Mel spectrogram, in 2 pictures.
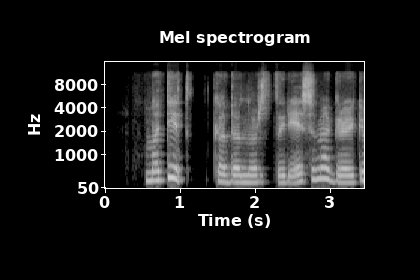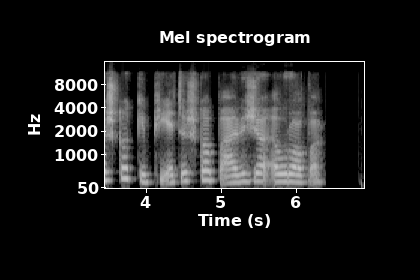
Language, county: Lithuanian, Alytus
